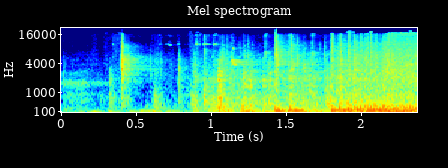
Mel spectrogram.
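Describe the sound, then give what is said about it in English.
A restored World War II-era motorcycle engine starts: rough cranking and sputtering give way to a steady, louder running engine note that holds to the end. “Sometime around 2000, he did a thorough restoration, and you can be sure of one thing, this bike runs perfect. It still runs? Well, of course it does. Watch this.”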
